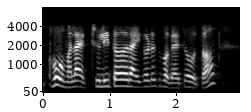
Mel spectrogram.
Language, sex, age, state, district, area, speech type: Marathi, female, 18-30, Maharashtra, Mumbai Suburban, urban, conversation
